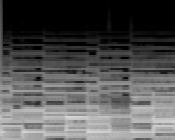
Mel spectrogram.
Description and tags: some loop with a vintage synth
